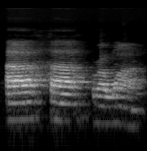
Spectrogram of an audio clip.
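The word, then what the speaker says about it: אהרן: Aharawan.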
